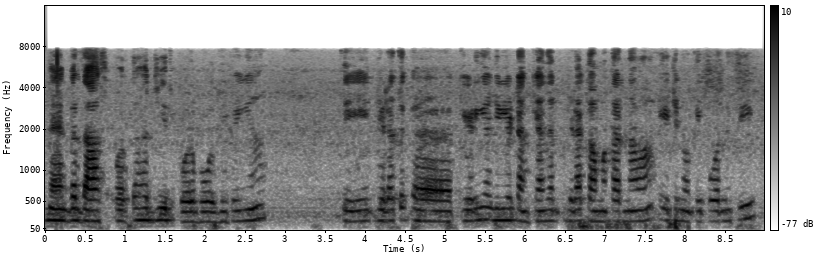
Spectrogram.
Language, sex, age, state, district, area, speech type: Punjabi, female, 45-60, Punjab, Gurdaspur, rural, spontaneous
